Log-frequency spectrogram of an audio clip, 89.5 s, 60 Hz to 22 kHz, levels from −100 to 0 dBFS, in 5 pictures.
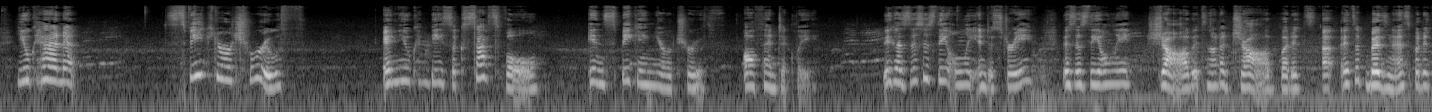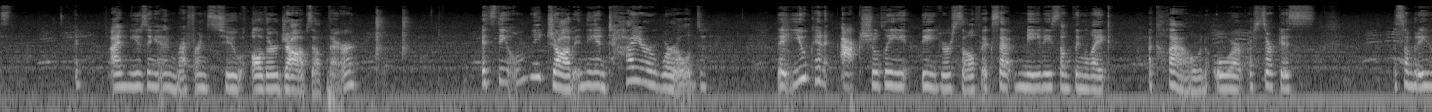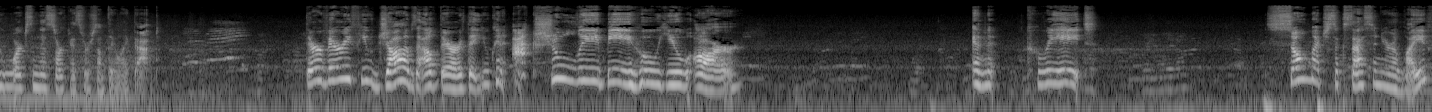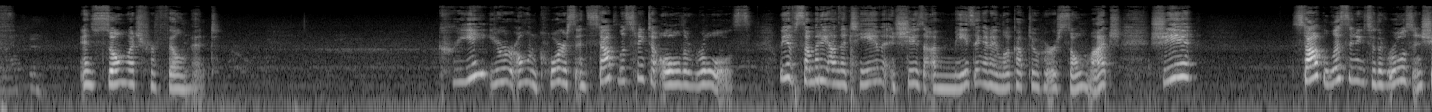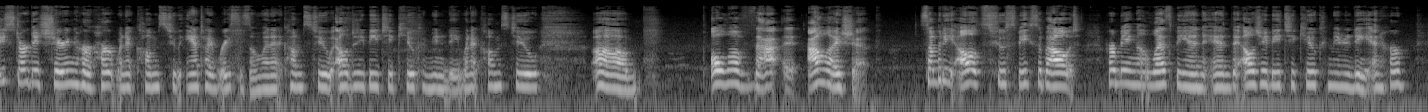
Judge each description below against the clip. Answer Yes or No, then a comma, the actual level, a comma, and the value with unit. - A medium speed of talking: No, slow, 125 wpm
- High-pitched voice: Yes, very high, 250 Hz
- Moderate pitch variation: Yes, average, 4.1 semitones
